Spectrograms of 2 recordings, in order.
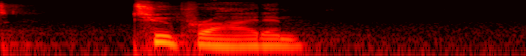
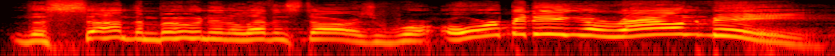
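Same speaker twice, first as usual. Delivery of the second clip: slow, loud, higher gloating; grand boast; 8 semitones higher, 8 dB louder, slower than usual. Retold or imitated. Joseph brags of stars orbiting him, slow and grand. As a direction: lay it on grandly. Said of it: "Joseph bragging dream".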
